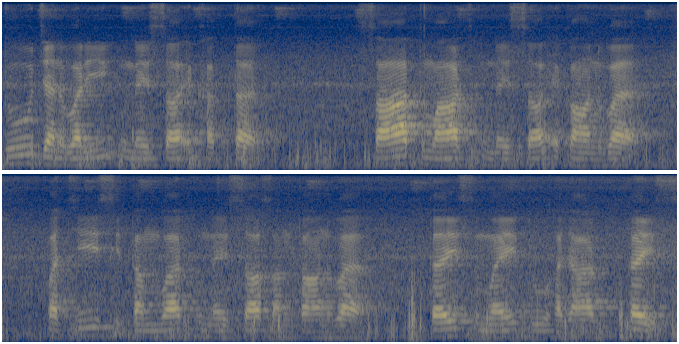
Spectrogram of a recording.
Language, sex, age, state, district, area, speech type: Maithili, male, 45-60, Bihar, Saharsa, urban, spontaneous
